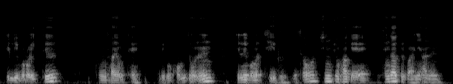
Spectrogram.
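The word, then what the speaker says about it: deliberative: 딜리버러 딜리버러티 그냥 딜리버 딜리버 발음으로 구별하셔도 되고 그냥 여기가 딜리 딜리버러티브 할 거냐 딜리바로티브 요즘에 영국식 발음도 많이 하니까 딜리바로티브 이게 되게 신중한 거죠 신중하고 신중하게 또 되게 수고하고 그런 뜻입니다.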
